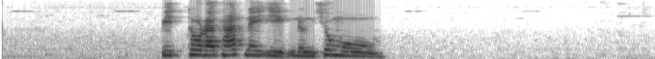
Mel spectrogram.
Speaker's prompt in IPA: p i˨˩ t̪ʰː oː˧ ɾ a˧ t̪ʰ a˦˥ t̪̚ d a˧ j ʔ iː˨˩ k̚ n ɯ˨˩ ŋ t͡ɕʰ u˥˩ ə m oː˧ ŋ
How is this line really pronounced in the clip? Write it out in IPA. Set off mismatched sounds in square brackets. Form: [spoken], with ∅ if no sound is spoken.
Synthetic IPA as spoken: p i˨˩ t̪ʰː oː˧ ɾ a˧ t̪ʰ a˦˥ t̪̚ [n] a˧ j ʔ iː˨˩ k̚ n ɯ˨˩ ŋ t͡ɕʰ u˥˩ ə m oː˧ ŋ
